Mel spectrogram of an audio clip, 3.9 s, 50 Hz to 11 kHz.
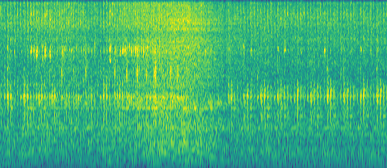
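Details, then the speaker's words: Mercedes W126 300SD diesel being run up with the hood open: a sharp, regular clatter about three times a second over the revving engine. Injector nailing, probably from old fuel (suspected). "Let's run it up a little bit. You can hear the injector nailing. Probably got old fuel"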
